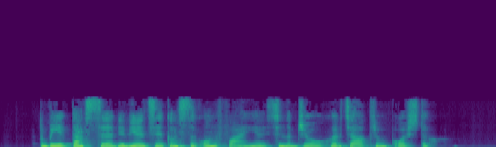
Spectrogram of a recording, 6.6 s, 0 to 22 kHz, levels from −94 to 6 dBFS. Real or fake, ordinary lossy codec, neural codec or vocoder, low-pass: fake; MP3, 32 kbps; codec, 16 kHz, 0.5 kbps, FunCodec, trained on Chinese and English, 25 frames a second; 7.2 kHz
